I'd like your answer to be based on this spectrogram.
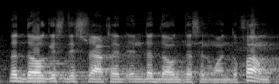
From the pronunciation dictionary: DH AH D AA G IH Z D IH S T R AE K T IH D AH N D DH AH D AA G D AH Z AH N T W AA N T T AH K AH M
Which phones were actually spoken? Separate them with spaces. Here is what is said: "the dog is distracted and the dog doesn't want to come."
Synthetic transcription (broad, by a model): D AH D AA G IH S D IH S T R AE K T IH D AH N D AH D AA G D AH S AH N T W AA N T T AH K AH M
